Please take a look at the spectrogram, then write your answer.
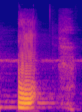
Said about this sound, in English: No, that was me. Pardon my wind.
